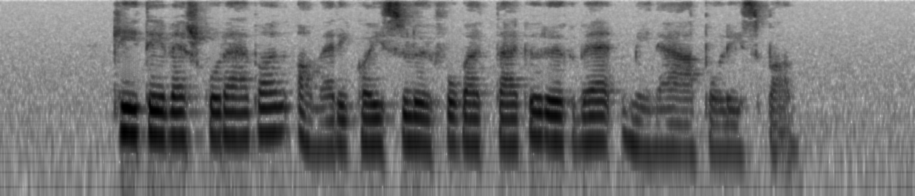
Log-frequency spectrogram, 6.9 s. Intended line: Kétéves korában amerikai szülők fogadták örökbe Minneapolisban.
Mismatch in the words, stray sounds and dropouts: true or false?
false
